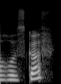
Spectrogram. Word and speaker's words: Roscoff: On passe de la rue Cobalan, euh, dans la ville de Tolé à Roscoff, qui se dit Rosco en breton, puis euh, Wesson, qui se dit, il faut corriger ma prononciation, Eza en breton.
